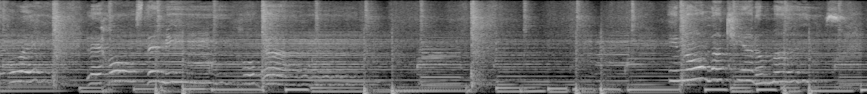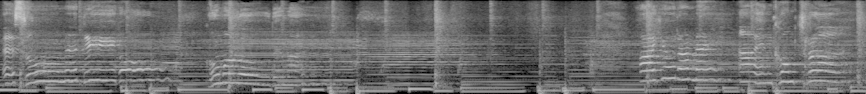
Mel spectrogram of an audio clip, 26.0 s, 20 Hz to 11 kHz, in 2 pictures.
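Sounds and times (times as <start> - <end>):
person singing: 0.0 - 6.0, 10.0 - 18.4, 22.1 - 26.0
live band playing: 0.0 - 26.0.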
